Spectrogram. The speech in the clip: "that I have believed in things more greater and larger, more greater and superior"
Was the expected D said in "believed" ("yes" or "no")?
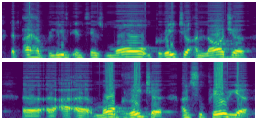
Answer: yes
